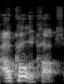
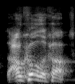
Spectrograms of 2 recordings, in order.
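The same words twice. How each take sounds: First: Louder, higher hammed-up threat; mock threat. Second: Louder, higher hammed-up threat, pushed further; mock threat. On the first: Imitating the housemate threatening police, mock shout. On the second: Repeating the housemate's threat to call police, mock shout. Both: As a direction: yell it like a tantrum.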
